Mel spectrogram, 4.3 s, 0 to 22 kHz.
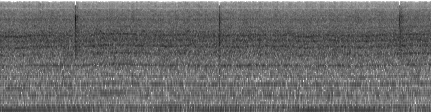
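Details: Honda Goldwing 1800 idling just after an oil and filter change, on a hot day: smooth, even low purr with no ticks or knocks, a faint periodic click in the background; sounds smoother after the oil change; normal idle.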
